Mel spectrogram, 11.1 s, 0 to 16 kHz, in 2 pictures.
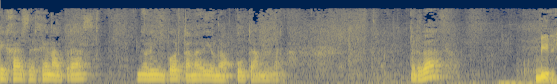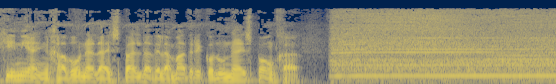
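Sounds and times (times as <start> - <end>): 
speech: 0.0 - 3.0, 4.1 - 4.6, 5.3 - 8.7
hair dryer blowing a woman's hair: 8.9 - 11.1.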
